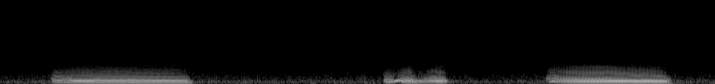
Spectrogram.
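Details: Snoring from a male British Shorthair cat (Toby or Fuku), recorded 17 July 2022 with an iPhone 13; three deep, buzzy, harmonic breaths, the first and last longer than a second, a shorter one between, separated by near silence.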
